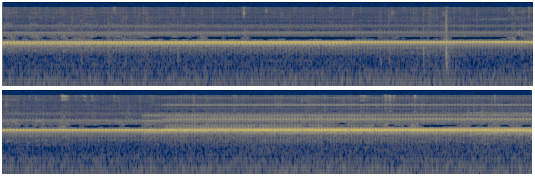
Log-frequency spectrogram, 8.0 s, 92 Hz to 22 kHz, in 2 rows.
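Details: Many toads mating in a wildlife pond at night in April 2019 give a long, steady, musical trill, their spring mating call.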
